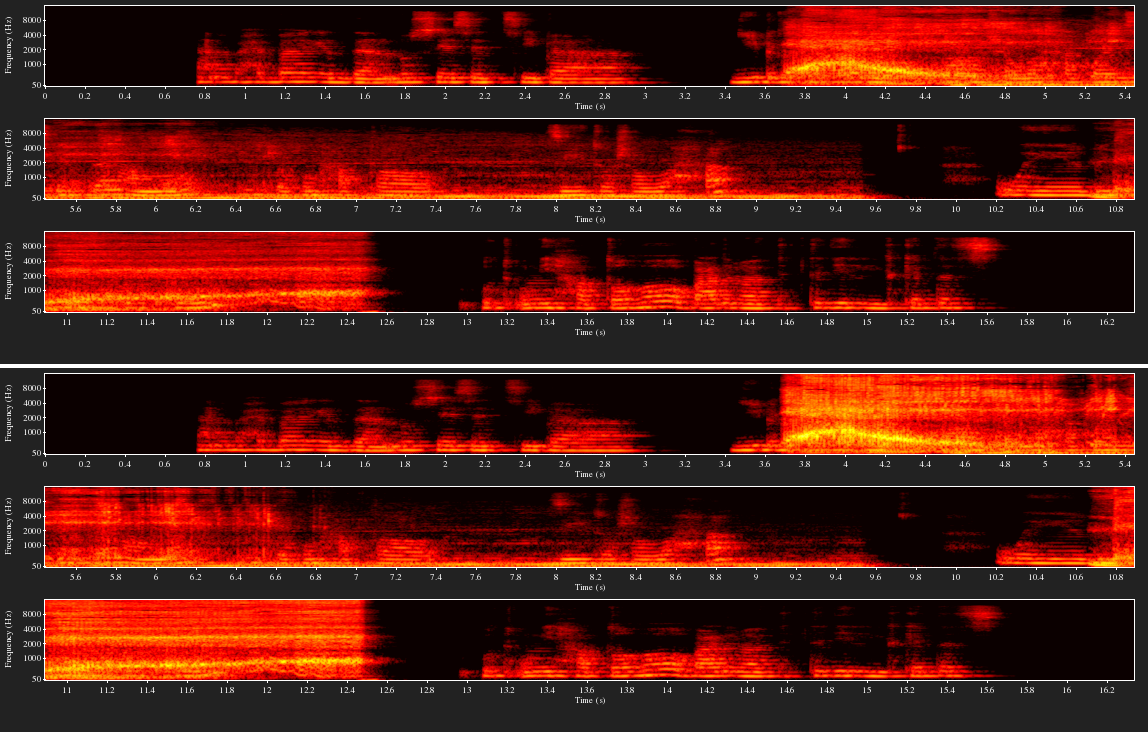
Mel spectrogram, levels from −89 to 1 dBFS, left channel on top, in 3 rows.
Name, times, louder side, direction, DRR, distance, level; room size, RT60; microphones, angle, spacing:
voice 1, 0.8-2.9 3.4-7.5 7.9-8.9 9.9-11.9 13.1-15.6, left 1 dB, 85° left, 1.9 m, -40 dB
sound 1, 3.7-6.9 10.7-12.5, right 8 dB, 75° right, 0.4 m, -27 dB
sound 2, 4.5-9.5, left 1 dB, 65° left, 0.9 m, -38 dB
7.7 x 4.9 x 3.0 m
head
